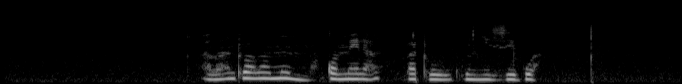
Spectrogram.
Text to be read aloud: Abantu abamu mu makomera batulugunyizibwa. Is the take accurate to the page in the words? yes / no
yes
